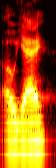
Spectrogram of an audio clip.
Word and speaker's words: Oyez: I have the audio, but OYEZ, Oyez, it's pronounced Oyez in case you wanted to know.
